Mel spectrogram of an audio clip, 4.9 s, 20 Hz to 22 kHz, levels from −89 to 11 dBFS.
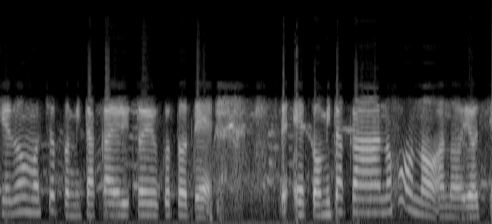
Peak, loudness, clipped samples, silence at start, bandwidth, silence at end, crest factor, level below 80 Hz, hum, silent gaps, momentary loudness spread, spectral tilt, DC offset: -10 dBFS; -25 LUFS; under 0.1%; 0 s; 10.5 kHz; 0 s; 16 dB; -66 dBFS; none; none; 7 LU; -3 dB/octave; under 0.1%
